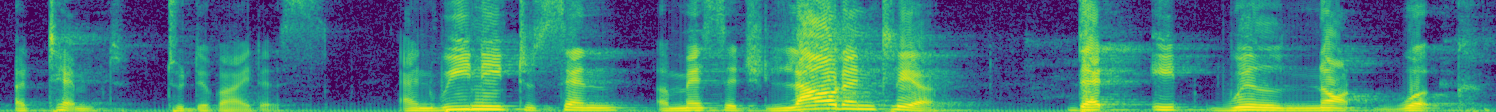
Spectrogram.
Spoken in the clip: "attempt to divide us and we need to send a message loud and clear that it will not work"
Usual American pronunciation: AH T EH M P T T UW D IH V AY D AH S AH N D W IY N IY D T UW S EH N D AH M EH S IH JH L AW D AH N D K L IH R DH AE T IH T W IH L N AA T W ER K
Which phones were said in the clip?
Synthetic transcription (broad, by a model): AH T EH M P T T UW D IH V AY D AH S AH N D W IY N IY D T UW S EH N D AH M EH S IH JH L AW D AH N K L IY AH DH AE T IH T W IH L N AA T W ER K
